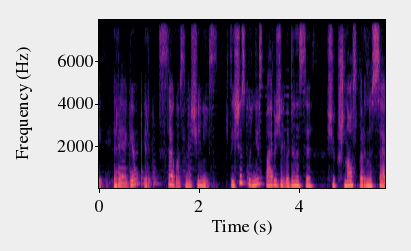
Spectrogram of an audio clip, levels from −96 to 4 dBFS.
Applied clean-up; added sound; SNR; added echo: neural mask model DeepFilterNet 3.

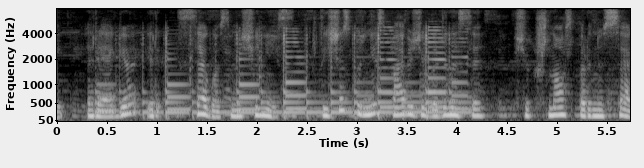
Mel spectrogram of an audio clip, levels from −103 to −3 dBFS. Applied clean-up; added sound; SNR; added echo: none; Electric guitar; 7 dB; reverberation time 1.5 s.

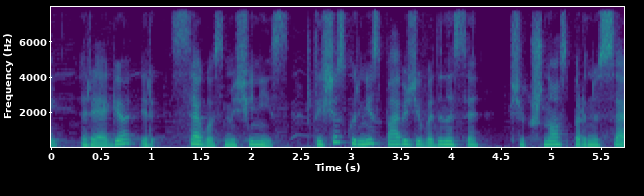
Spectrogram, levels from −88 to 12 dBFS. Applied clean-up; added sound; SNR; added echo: none; none; none; none.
